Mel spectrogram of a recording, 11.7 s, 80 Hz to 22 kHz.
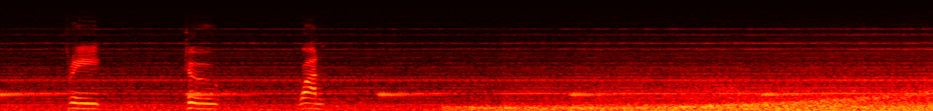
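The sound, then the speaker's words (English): A rocket motor's thrust kicks in abruptly partway through in a short burst for takeoff from a low-gravity asteroid, a loud, steady low roar that holds to the end. A few short spoken calls and a faint hum come before it. “Stand by for takeoff. Don't overdo it, Jet. The gravity pull of this asteroid's virtually nil. Just a short burst in 5 seconds from now.”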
